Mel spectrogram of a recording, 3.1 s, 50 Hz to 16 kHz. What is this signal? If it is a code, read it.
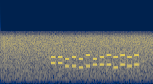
DTMF, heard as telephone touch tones, dialled by machine, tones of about 90 ms, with phone line noise. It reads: 0045167892959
